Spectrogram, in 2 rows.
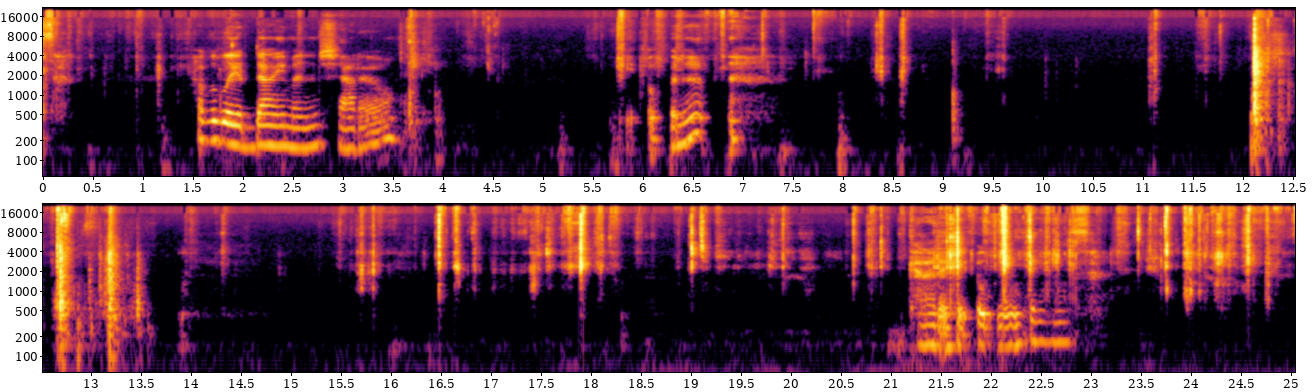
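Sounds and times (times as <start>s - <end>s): packaging crinkles and clicks: 15.4s - 25.0s
packaging tearing: 15.6s - 18.3s, 19.0s - 25.0s.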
